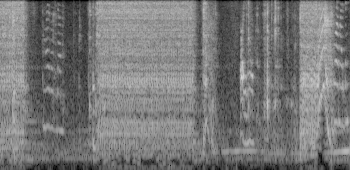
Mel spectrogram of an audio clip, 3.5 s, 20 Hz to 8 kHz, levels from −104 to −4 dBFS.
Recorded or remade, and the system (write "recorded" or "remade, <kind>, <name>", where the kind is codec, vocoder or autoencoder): recorded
